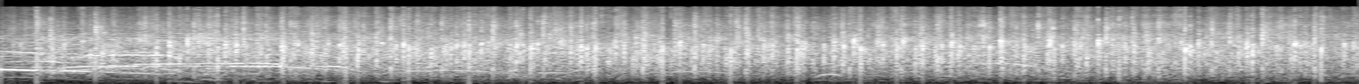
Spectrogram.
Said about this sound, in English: please put your hands together and make some noise for Professor Glenn Loury.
